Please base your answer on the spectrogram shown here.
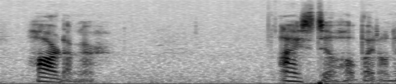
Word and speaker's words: Hardanger: But they say that the A vowels are the ah sound, like in bother or caught, or for many of us Americans, father. And the accent is here on the first syllable, so they say it's supposed to be something like hardanger.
